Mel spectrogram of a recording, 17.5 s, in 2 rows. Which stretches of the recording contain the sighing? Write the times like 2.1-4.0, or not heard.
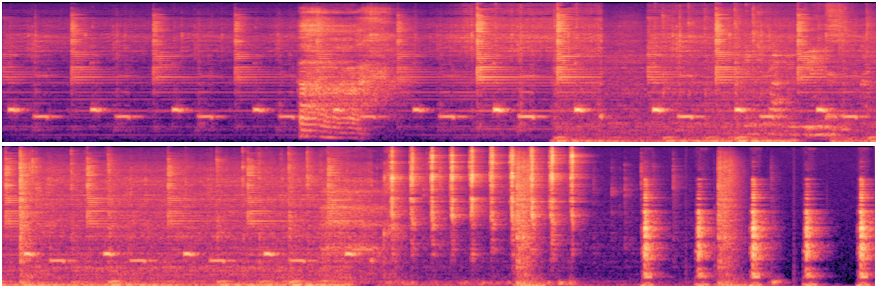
3.0-4.0, 7.4-8.7, 11.9-12.8.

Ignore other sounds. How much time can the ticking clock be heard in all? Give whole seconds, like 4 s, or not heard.
17 s.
